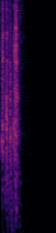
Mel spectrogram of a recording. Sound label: Weapon Foley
